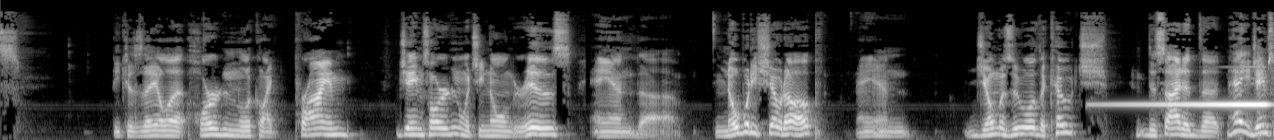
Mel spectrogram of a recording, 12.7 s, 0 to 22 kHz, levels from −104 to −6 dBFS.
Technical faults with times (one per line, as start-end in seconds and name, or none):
10.86-12.74 loudspeaker feedback squeal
